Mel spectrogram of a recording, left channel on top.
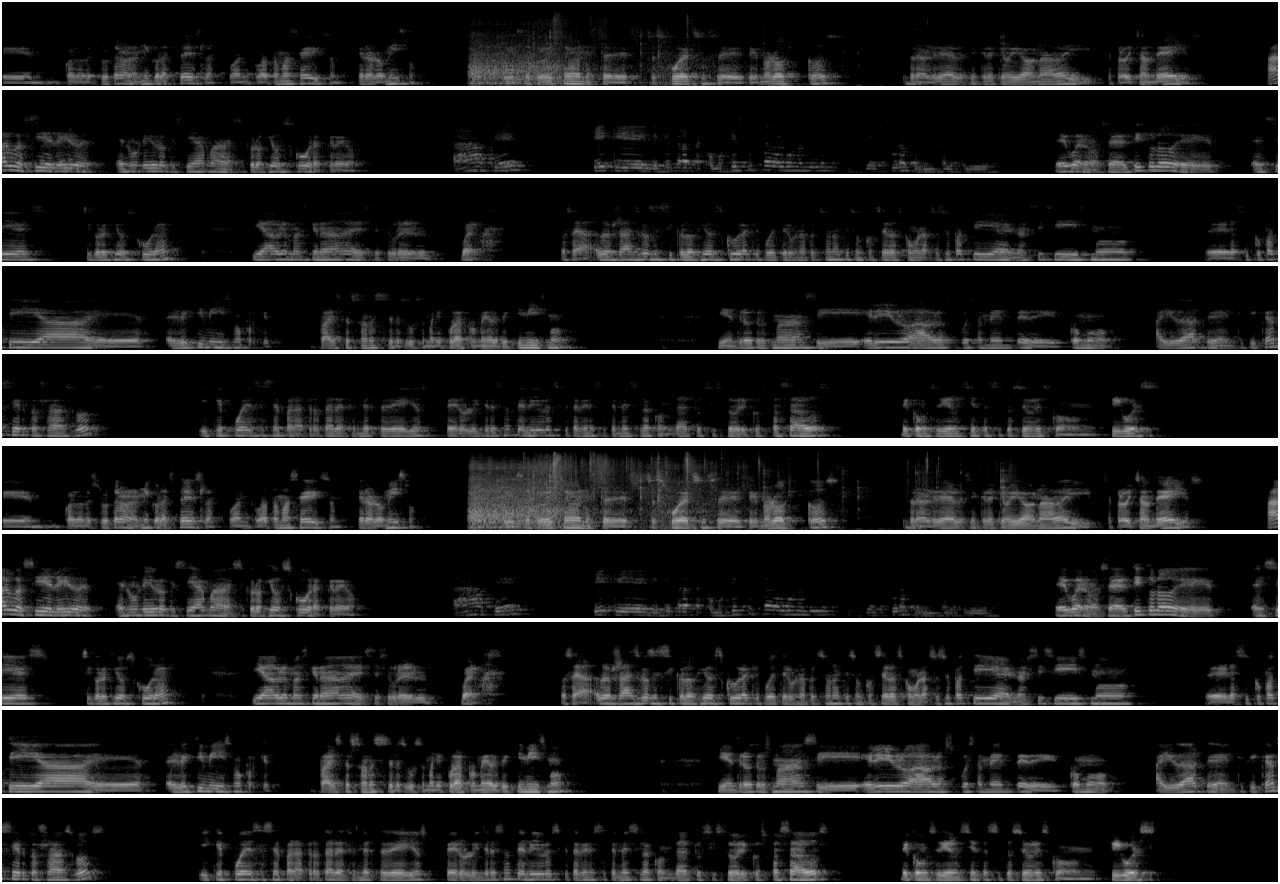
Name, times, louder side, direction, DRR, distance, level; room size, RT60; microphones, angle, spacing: voice 1, 0.0-4.2 5.0-8.4 9.0-12.0 12.7-16.3 23.3-24.9 25.2-26.0 26.3-27.3 27.6-27.8 28.0-29.8 30.1-30.5 31.1-36.8 37.6-41.0 41.5-44.0 45.0-49.4 49.8-52.1 53.0-59.3 60.0-62.6, right 3 dB, 85° right, 1.3 m, -35 dB
sound 1, 4.7-8.6 9.0-9.6 9.9-10.3, right 7 dB, 55° right, 0.6 m, -39 dB
voice 2, 13.0-13.6 17.3-18.0 18.7-21.1 21.4-22.6, equal, 45° left, 4.0 m, -47 dB
27.0 x 9.2 x 3.5 m
head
